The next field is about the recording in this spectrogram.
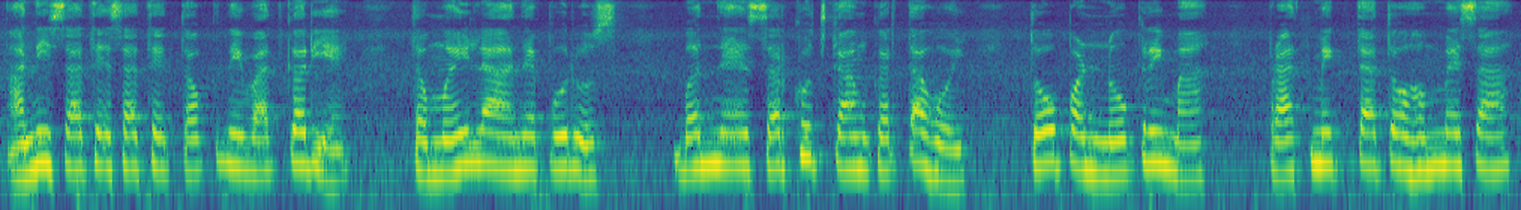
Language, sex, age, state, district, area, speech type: Gujarati, female, 60+, Gujarat, Kheda, rural, spontaneous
